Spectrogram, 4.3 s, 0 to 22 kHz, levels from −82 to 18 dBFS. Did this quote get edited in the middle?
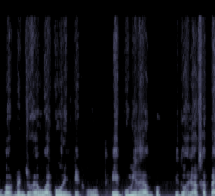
yes; 1 cut; at 2.0 s

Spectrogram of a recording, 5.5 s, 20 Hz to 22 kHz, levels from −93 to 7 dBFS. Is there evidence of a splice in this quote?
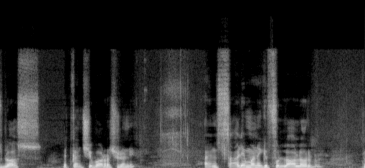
no; 0 cuts

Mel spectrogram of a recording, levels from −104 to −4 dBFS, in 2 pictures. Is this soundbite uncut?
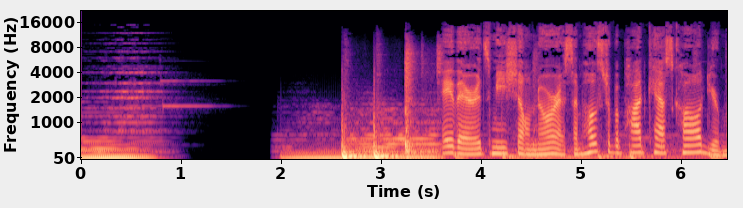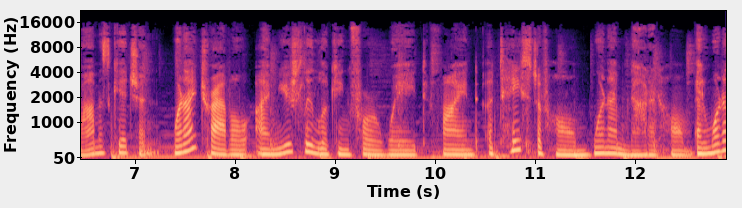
no; 1 cut; at 1.8 s

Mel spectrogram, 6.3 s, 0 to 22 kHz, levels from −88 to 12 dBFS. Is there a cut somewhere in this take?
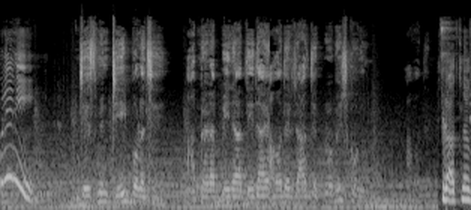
yes; 1 cut; at 5.4 s

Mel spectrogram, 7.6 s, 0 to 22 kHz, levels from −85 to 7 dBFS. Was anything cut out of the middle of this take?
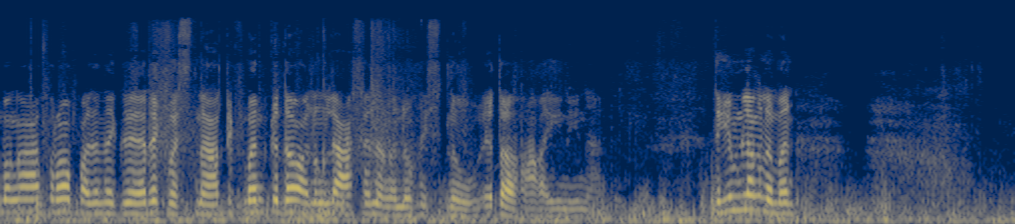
no; 0 cuts

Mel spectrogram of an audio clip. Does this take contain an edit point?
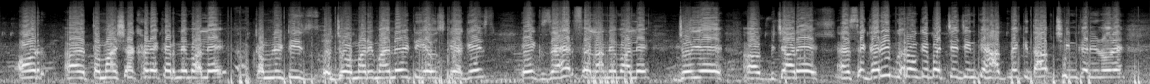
no; 0 cuts

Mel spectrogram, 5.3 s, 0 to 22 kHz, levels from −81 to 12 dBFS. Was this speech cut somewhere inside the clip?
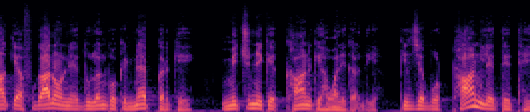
yes; 1 cut; at 3.9 s

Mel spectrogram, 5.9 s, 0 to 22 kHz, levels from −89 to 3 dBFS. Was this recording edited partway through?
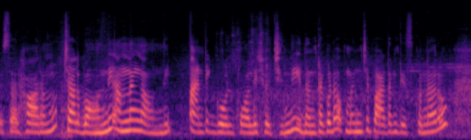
yes; 1 cut; at 2.4 s

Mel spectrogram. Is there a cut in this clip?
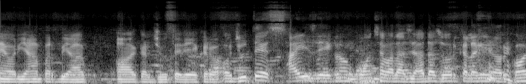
no; 0 cuts

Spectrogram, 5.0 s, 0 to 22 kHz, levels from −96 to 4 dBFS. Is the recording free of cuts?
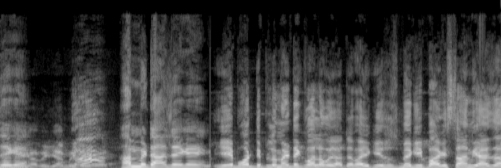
no; 1 cut; at 2.1 s

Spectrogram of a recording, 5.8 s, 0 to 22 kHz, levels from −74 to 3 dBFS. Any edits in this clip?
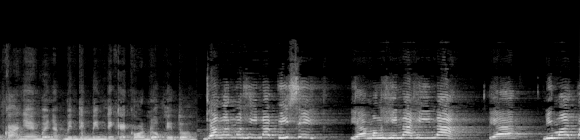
yes; 1 cut; at 2.0 s

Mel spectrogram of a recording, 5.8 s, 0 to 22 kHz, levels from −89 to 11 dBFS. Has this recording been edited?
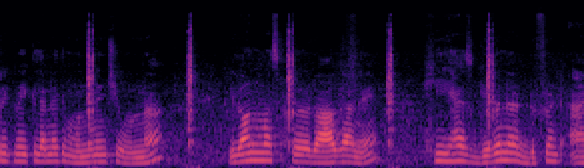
no; 0 cuts

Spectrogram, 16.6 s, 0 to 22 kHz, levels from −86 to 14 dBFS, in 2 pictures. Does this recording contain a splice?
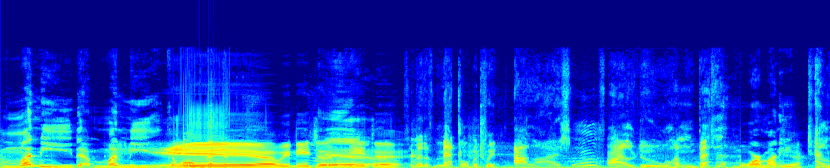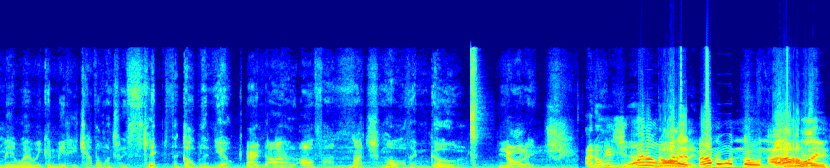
no; 0 cuts

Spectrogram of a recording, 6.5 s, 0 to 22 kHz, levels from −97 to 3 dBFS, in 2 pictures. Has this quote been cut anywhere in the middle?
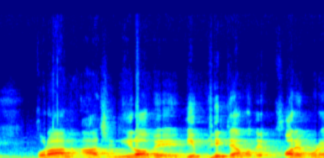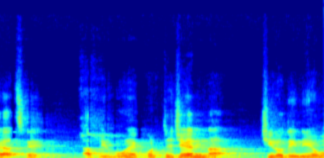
no; 0 cuts

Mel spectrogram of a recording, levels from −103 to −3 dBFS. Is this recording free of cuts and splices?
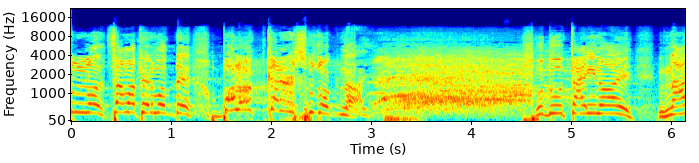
yes; 0 cuts

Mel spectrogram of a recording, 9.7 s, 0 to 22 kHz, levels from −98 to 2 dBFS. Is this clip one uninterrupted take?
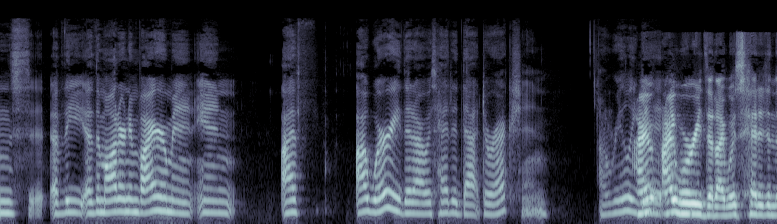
yes; 0 cuts

